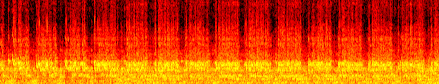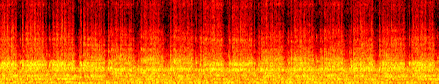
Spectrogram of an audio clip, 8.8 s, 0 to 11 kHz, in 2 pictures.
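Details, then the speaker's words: Tractor diesel idling with a sharp chirp repeating about three times a second; confirmed loose fan belt tension slipping on its pulleys, fixed by setting belt tension (12 to 20 mm deflection). "और हमने जो ये आवाज को अपने हिसाब से ठीक किया है और एक्सपीरियंस किया है वो हम कंफर्म थे कि इसका फैन वेल का तनाव लूज होने के कारण से ही इस तरह का प्रॉब्लम इसमें साउंड आ रहा है"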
